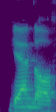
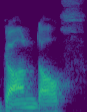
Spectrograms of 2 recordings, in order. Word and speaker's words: Gandalf: in the last video i realized that gandalf should actually be gondolf which just seems seems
